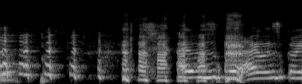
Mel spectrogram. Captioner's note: laughter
